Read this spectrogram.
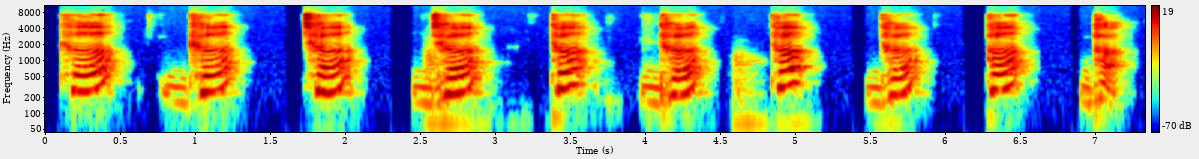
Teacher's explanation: So we take more effort, more breath to pronounce, more air to pronounce these letters. So they're called as Mahapranakshārani. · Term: maha pranaksharani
